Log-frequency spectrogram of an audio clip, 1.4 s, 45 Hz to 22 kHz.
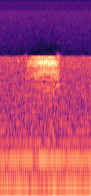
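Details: Young Eurasian eagle-owl begging from its mother on 19 June 2011: a single drawn-out, breathy hissing screech of under half a second, swelling and fading against a constant low electrical hum.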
